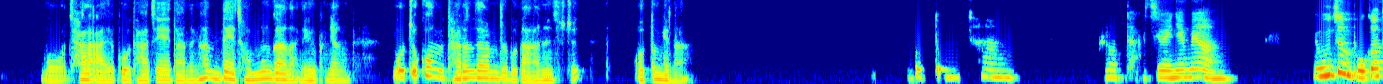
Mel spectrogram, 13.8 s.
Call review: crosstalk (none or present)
none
